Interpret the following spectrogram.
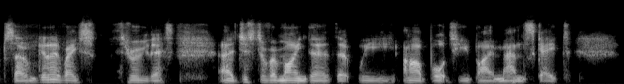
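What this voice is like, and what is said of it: Raw, sore, weak voice. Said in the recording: “I don't know if you can hear my voice. I'm struggling a little bit with a cold and ... my voice is not the strongest today. It's quite raw and sore”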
